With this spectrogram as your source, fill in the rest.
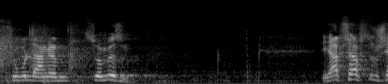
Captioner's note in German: Beifall bei der FDP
